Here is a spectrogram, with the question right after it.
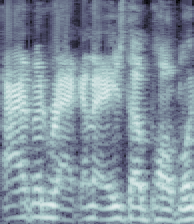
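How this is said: It is said in a natural, everyday accent. The speaker calls it right. "I preferred the other accent because it sounds more natural"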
